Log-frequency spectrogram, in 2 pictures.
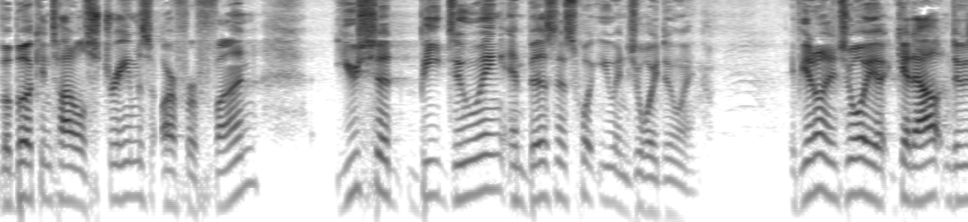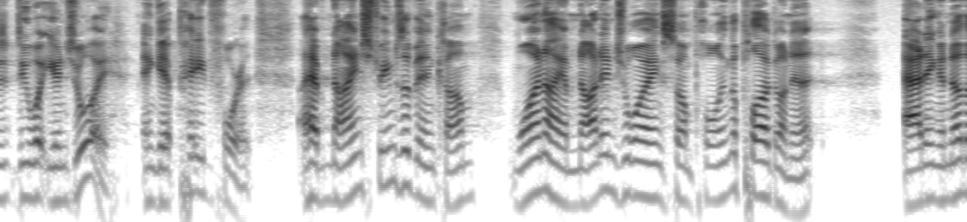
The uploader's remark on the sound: speaks from North Palm Church in Charleston, South Carolina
